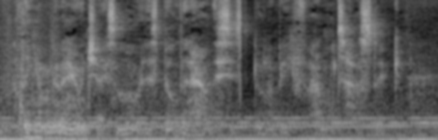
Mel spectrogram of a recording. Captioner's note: murmuring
